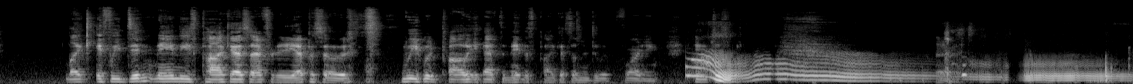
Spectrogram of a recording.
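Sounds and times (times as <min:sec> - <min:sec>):
speech: 0:00.7 - 0:08.7
person imitating a cat yowling: 0:06.9 - 0:11.3.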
